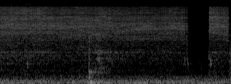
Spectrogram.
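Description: Butter-flavored cooking spray hissing steadily from a can into a bread pan, one continuous close spray with a brief pause near the end before a short final burst.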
